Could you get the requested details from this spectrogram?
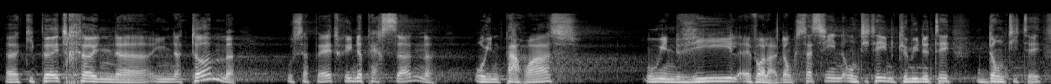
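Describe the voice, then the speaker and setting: Slow-speaking man with English accent. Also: mid-range voice, a bit bright. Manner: hesitant, many fillers and restarts. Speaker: pastor. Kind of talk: lecture-style church talk. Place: Protestant church hall. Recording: long reverb of a church hall.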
